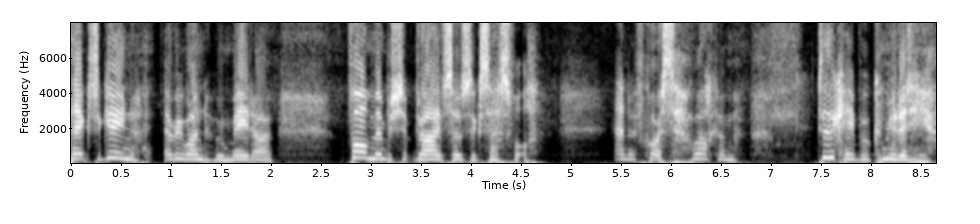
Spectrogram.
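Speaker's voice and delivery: short of breath, winded. Radio host back from running to get something for today's guest, out of breath. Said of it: "I'm out of breath".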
